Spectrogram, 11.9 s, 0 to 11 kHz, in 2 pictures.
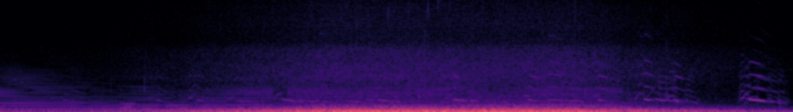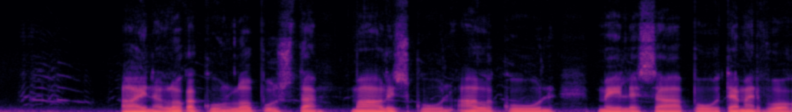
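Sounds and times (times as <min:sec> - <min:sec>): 
giant ocean waves breaking on shore: 0:00.0 - 0:08.7
speech: 0:07.0 - 0:11.8.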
